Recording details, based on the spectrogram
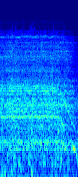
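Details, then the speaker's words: Van hydrolocked after being driven into a lake, cranked to blast water out of the cylinders: a fast, even whirring spin with no compression pulses. The engine is turning with no compression and the starter motor works. "well that's what the engine sounds like with no compression at least the starter motor is good"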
